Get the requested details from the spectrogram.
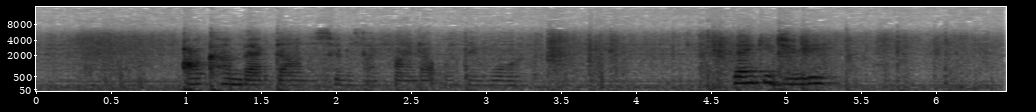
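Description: A woman speaks softly and urgently, close by.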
